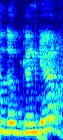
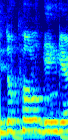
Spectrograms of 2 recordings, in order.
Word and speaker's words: Doppelganger: Alors, c'est un mot allemand à la base. Hein. Donc, soit vous le prononcez à l'allemande, hein, Doppelganger, ou alors soit c'est Doppelganger en anglais.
